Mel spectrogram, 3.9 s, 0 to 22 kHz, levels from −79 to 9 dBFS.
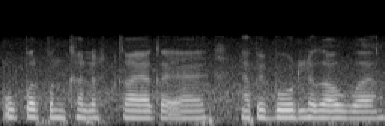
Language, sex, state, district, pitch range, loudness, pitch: Hindi, female, Haryana, Jhajjar, 185-200 Hz, -16 LUFS, 195 Hz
